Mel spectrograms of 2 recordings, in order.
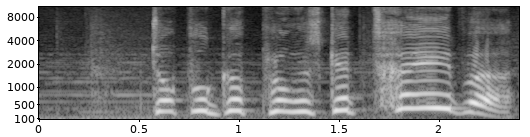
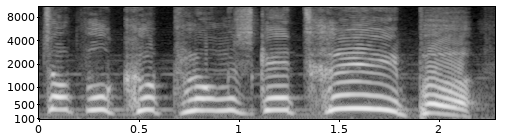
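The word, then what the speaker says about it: Doppelkupplungsgetriebe: our retrospective of the Mark 1 Porsche Cayman Dopp gong's gber is pronounced Dopp kung's gri not gber that's me told then I'll stop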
